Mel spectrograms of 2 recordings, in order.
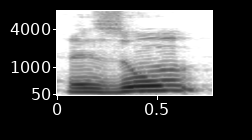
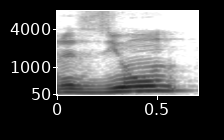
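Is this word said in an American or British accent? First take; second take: American; British. First: It is said with an American accent. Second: It is said with a British accent. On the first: "American English में इसको रिज्यूम बोलते हैं" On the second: "British English में"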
